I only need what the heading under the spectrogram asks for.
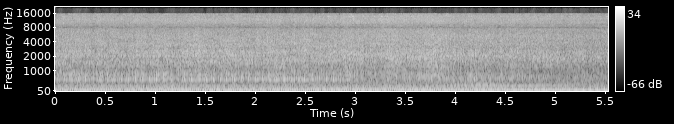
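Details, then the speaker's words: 42 kVA silent diesel genset under about 20 A load from 8 broiler-house blowers and feed motor, three-phase voltage near 383 V, down about 2 V: deep steady drone at even pitch, no hunting or knocking; normal running under load. "Nah ini genset silent ya. Bunyinya masih belum terlalu berat ya kawan-kawan ya. Masih biasa aja."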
